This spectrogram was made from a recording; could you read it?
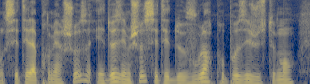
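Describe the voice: Fast and fairly low, a man's dark, mellow tone moves with ordinary pitch variation.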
